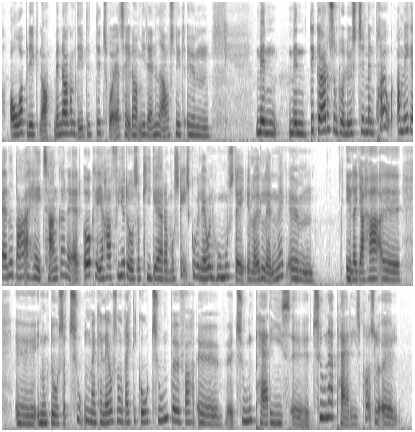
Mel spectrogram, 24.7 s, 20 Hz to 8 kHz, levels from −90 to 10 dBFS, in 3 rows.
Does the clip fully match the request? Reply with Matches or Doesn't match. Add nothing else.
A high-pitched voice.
Matches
